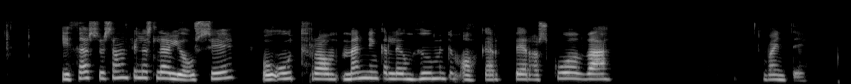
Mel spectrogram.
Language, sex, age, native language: Icelandic, female, 30-39, Icelandic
